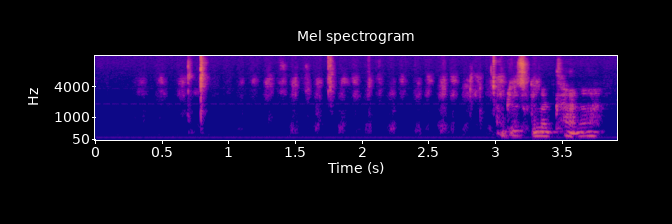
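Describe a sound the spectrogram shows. A paintbrush dabs and scratches softly on paper.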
